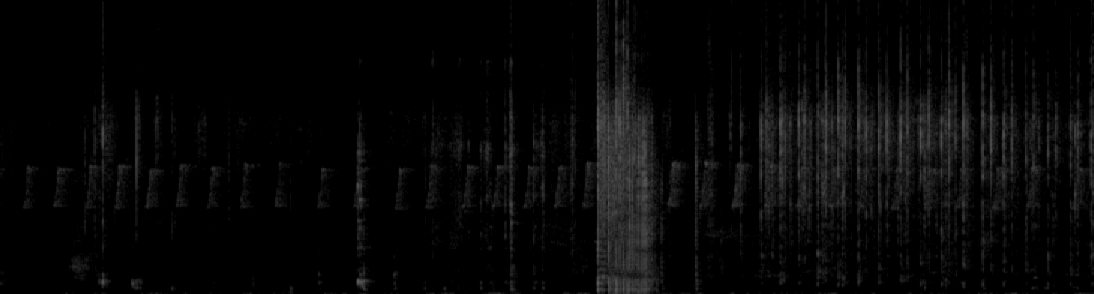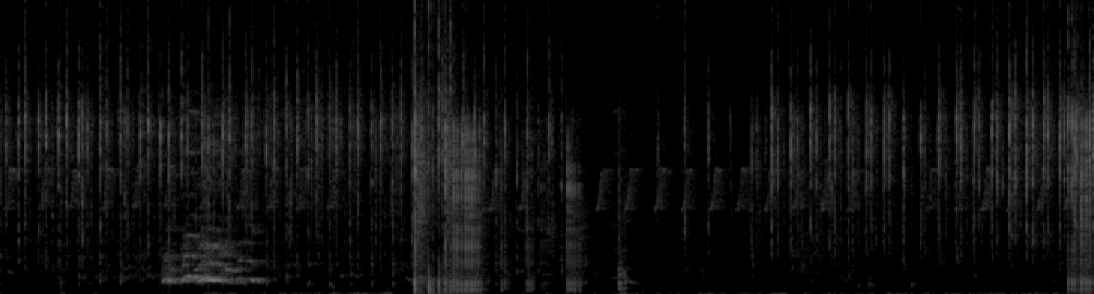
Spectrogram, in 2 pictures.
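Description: Faint, rapid high-pitched chirping of birds. A short wavering call comes about two-thirds of the way through, and two brief rushing noises, the loudest sounds, come about a quarter of the way in and again about two-thirds in.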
